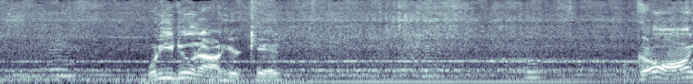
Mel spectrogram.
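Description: A man asks a question in a low, calm voice.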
